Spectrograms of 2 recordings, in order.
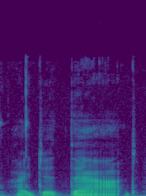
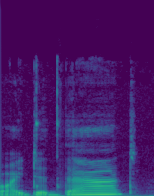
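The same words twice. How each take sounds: First: Soft unvoiced mutter repeating it; muttered to self. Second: Said in the usual way. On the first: Real, not acted. Teacher checking off a step under her breath, muttered. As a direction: say it under your breath, to yourself.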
